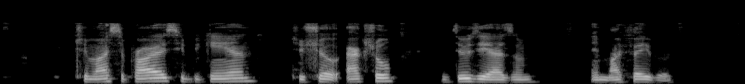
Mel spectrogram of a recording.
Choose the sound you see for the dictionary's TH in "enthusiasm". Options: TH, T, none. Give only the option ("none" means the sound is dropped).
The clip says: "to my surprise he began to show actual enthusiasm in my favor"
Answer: TH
